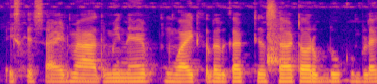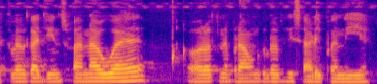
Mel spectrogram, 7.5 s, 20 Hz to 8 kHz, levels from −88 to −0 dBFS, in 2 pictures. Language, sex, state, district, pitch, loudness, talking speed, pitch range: Hindi, male, Jharkhand, Deoghar, 130 Hz, -18 LUFS, 215 wpm, 130-135 Hz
